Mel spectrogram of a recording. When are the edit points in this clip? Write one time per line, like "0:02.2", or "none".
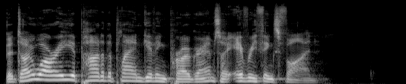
0:01.1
